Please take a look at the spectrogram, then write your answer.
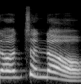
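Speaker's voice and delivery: very high-pitched attempted Canadian accent that sounds Jamaican. Retelling their try at a Canadian accent that came out Jamaican. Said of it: "that sounds Jamaican".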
